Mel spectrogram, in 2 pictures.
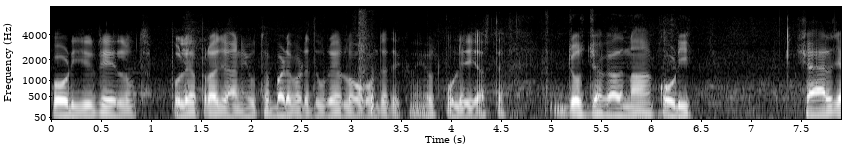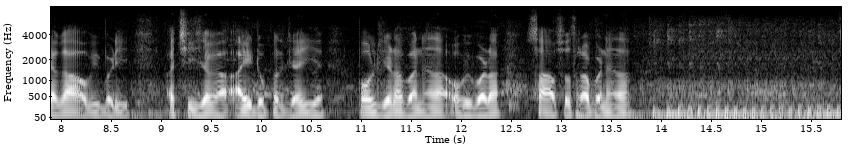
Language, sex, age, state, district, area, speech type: Dogri, male, 30-45, Jammu and Kashmir, Reasi, rural, spontaneous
